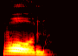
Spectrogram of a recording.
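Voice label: "worn", British English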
